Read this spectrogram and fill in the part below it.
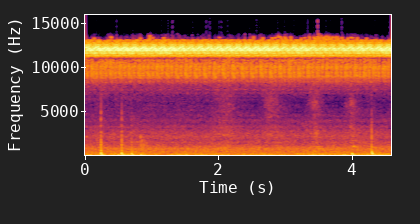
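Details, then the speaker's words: Laptop: faint steady high-pitched whine with low hiss and clicks from speaker, at first mistaken for fan or battery noise, caused by the microphone's "listen to this device" option feeding into the speaker; unchecking it fixed it. "But after some research and from good help from Reddit, I found out that this was coming from the speaker. And it was because about few days ago I had clicked an option which said sound recording re stereo and listen to this device."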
